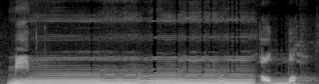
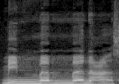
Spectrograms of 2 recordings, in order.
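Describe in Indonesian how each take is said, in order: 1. Bunyi dengungnya ditahan terlalu lama. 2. Bunyi dengungnya dipotong sangat pendek. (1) "lama sangat" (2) "baca laju, ... salah"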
